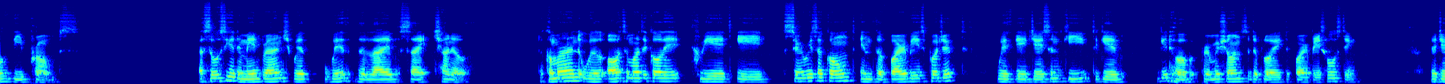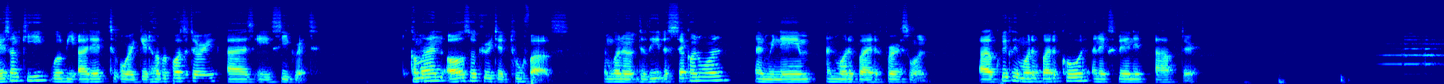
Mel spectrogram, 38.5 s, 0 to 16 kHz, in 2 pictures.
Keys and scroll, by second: 26.0 super+b, 36.0 super+b, 38.2 super+c.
